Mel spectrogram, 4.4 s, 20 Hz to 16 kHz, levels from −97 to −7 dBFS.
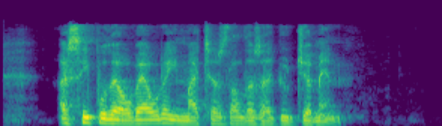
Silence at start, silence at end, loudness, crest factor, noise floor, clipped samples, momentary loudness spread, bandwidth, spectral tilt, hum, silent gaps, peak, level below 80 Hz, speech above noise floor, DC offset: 0.2 s; 1 s; -20 LUFS; 18 dB; -77 dBFS; under 0.1%; 10 LU; 7.8 kHz; -5 dB/octave; none; none; -2 dBFS; -50 dBFS; 58 dB; under 0.1%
